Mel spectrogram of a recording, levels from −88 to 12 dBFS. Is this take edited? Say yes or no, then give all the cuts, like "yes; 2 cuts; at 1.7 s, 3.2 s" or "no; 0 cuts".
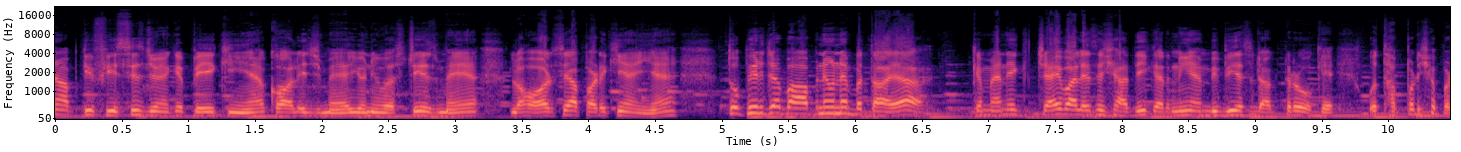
no; 0 cuts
